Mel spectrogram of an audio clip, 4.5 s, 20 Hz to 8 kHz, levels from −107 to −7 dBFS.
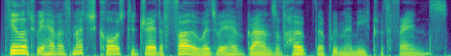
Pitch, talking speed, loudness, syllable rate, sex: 120 Hz, 320 wpm, -18 LUFS, 5.7 syllables/s, male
